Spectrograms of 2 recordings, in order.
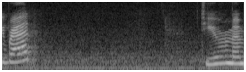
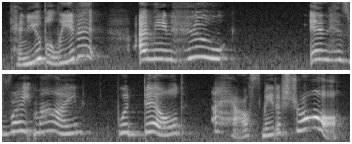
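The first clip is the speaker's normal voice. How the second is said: higher, mocking disbelief; wolf mocking the pig's straw house, higher and incredulous; 9 semitones higher, 8 dB louder than usual. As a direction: scoff at the silly pig.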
